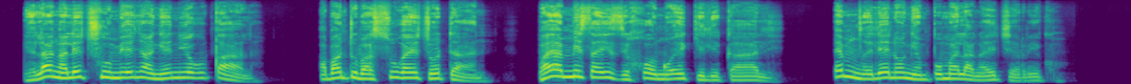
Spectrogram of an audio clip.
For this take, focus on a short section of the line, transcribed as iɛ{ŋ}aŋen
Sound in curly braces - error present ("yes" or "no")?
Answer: yes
